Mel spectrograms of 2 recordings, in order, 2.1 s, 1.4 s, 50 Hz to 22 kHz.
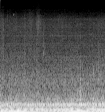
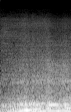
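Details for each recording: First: Kia with a carburetor lacking an accelerator pump, at half throttle: steady low drone whose pitch climbs slowly; starts easily, idles well and revs freely, but lacks power under load, taking half a mile to reach 55 mph. Owner suspects the carburetor. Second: Modified Kia with a carburetor the owner suspects is too small, revved while parked in the car. The note climbs quickly and smoothly with no stumble: a responsive free rev, though the car lacks power under load.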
